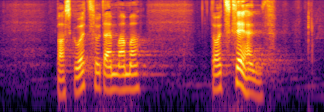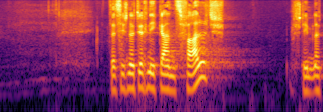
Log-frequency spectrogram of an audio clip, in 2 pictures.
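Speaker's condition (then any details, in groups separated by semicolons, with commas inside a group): No condition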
